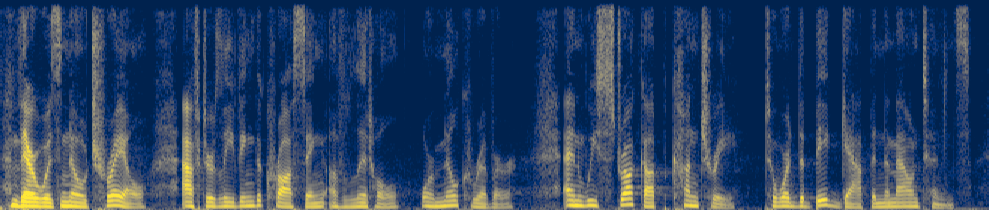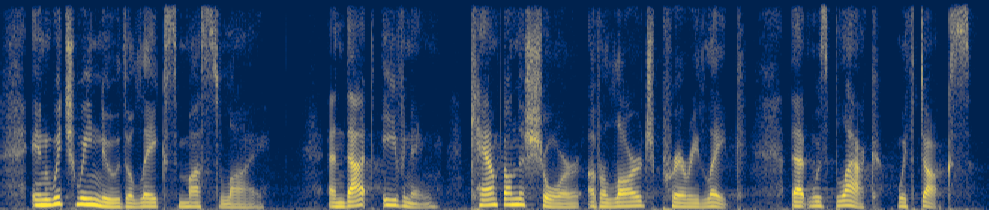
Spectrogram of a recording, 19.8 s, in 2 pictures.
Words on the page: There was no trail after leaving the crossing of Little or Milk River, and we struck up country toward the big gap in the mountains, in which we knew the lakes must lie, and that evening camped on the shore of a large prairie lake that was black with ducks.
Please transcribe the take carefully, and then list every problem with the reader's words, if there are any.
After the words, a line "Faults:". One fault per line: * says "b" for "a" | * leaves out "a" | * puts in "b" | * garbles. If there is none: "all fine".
There was no trail after leaving the crossing of Little or Milk River, and we struck up country toward the big gap in the mountains, in which we knew the lakes must lie, and that evening camped on the shore of a large prairie lake that was black with ducks.
Faults:
all fine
